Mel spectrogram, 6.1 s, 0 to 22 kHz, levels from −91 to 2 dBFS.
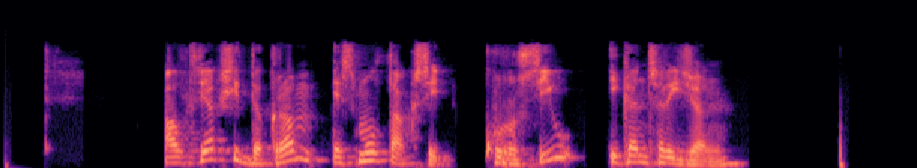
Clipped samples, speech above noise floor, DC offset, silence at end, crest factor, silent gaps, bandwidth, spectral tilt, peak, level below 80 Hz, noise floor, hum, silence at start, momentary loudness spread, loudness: under 0.1%; 33 dB; under 0.1%; 0.5 s; 18 dB; 3.12-3.23 s, 3.92-4.05 s, 5.03-5.58 s; 8.2 kHz; -4 dB/octave; -2 dBFS; -44 dBFS; -52 dBFS; none; 1.1 s; 16 LU; -20 LUFS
